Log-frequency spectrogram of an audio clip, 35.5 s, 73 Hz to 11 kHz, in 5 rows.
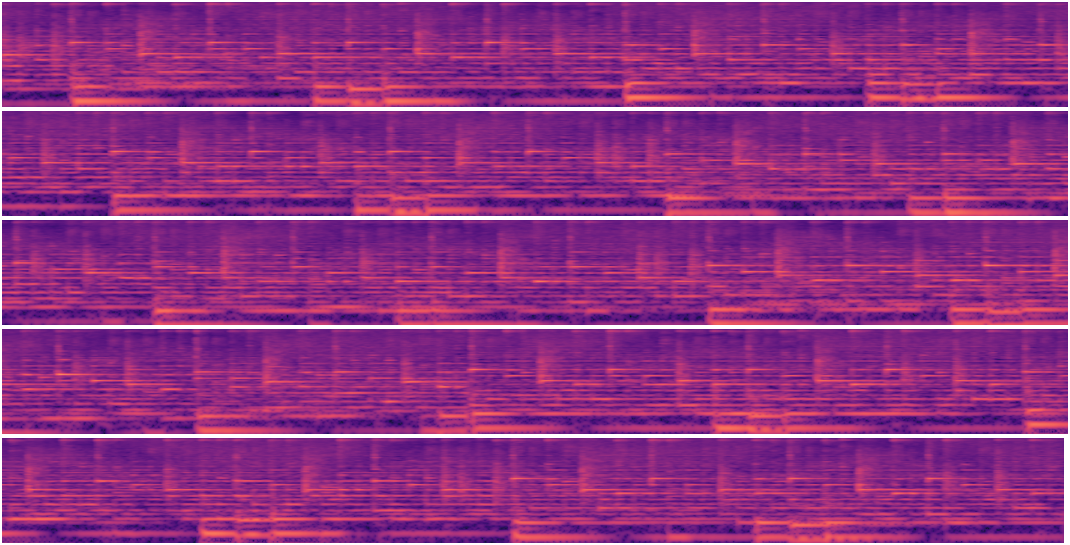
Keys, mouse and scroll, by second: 1.6 click, 2.5 scroll down 1, 4.0 scroll up 1, 4.7-7.0 middle drag, 6.8-7.9 typing, 10.3-17.2 middle drag, 18.3 click, 19.4-19.9 scroll down 1, 20.6 shift+d, 21.0 r, 24.9 click, 25.4-26.3 typing, 31.2-33.5 drag, 34.0 shift+z, 34.7 click.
